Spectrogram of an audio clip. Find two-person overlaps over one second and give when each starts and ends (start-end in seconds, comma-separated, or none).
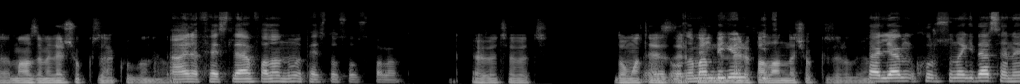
6.5-7.8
